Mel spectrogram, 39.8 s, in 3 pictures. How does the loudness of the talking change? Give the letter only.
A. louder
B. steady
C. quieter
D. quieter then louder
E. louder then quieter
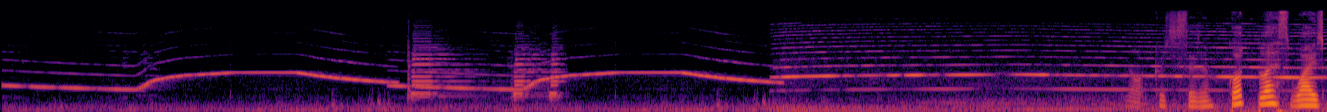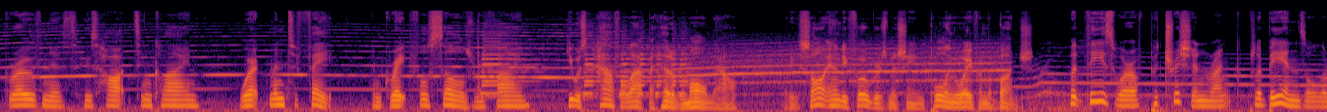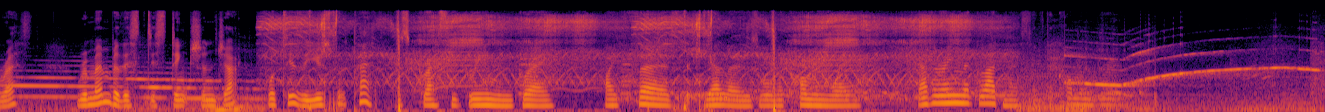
B.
